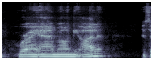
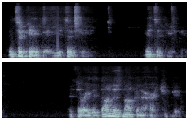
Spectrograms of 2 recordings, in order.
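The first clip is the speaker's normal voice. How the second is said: soft reassuring coo to a scared dog; calm the frightened dog gently, quieter; soothing pet; 3 dB quieter, faster than usual. Real, not acted.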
